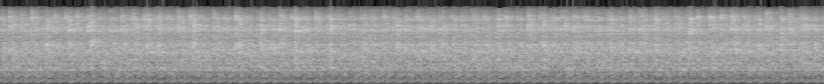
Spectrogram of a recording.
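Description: A turntable motor hums steadily as it slowly turns.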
